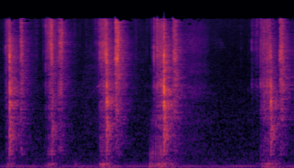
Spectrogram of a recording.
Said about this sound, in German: Und dazu dann eine halbe Zwiebel klein schneiden, weiß ja. Schälen, einschneiden nicht ganz durch, zum Strunk, quer dazu und schon hast du die perfekten Würfelchen.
